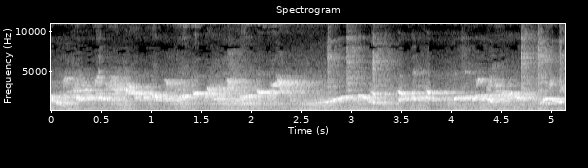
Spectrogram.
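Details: Competition singing from a small White-rumped shama with a long tail, flicking it while running along the perch: flowing whistled phrases with upward slurs and sharp clicking accents.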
